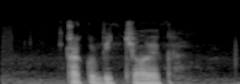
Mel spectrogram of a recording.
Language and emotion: Russian, neutral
